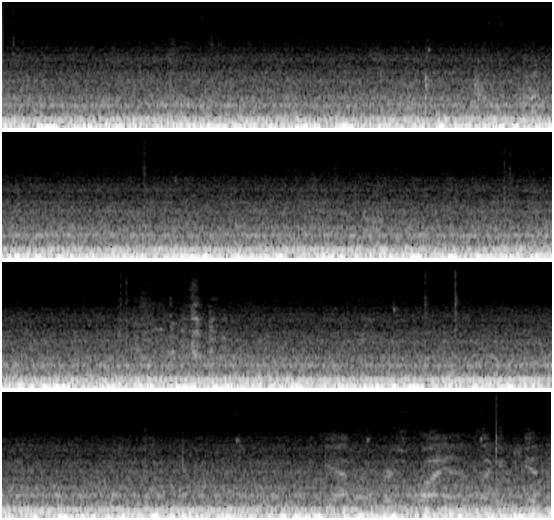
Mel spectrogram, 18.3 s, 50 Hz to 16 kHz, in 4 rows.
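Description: Cabin noise inside an Embraer ERJ 145 during descent: a steady, deep rumble of airflow and the rear-mounted Rolls-Royce AE 3007 turbofans, with a constant hum running underneath.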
